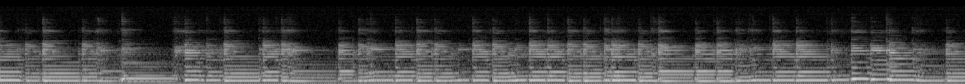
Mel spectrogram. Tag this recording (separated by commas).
Guitar, Plucked string instrument, Music, Musical instrument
